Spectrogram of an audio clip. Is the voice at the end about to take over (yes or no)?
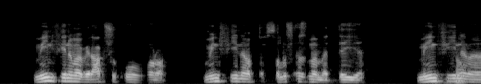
no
